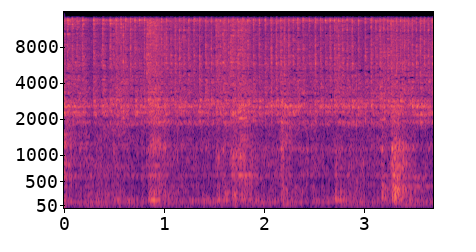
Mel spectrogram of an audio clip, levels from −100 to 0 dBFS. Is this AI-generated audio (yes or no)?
no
